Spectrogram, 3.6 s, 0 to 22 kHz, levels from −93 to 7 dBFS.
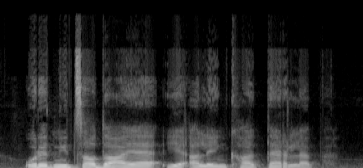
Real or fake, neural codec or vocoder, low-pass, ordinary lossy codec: real; none; 19.8 kHz; Opus, 24 kbps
